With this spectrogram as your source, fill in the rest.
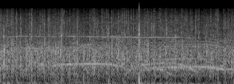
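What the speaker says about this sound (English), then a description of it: "Clap it up." A studio audience applauds in steady, dense clapping throughout, loud and continuous without any voices on top.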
